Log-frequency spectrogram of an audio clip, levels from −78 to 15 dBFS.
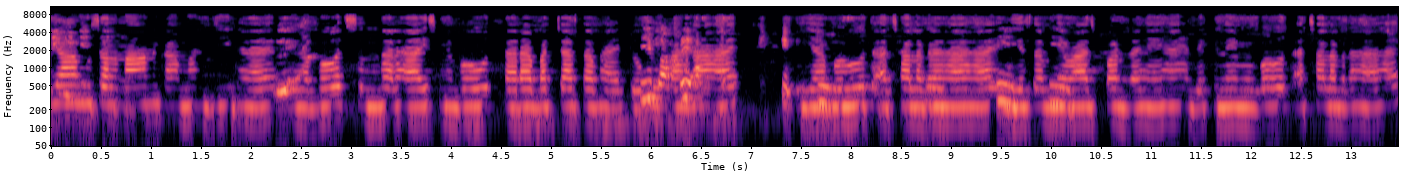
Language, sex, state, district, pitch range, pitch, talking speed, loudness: Hindi, female, Bihar, Purnia, 220-235 Hz, 225 Hz, 170 wpm, -18 LUFS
